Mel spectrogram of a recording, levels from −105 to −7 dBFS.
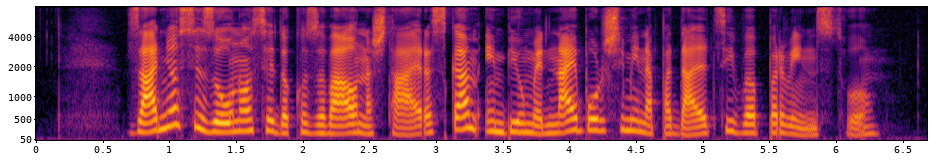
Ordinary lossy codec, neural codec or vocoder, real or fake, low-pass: none; none; real; none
